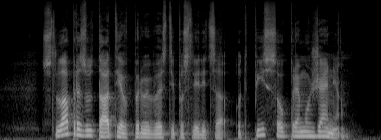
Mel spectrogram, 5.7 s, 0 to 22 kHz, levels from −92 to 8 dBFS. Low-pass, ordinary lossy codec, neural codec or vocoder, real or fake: none; none; none; real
